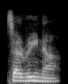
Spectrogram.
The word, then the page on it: tsarina: Indian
